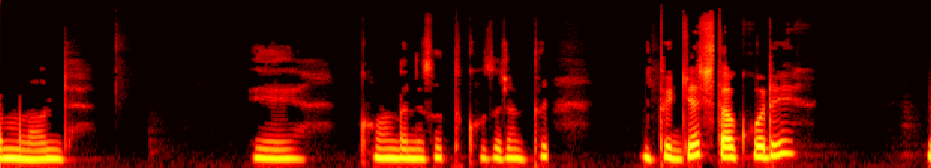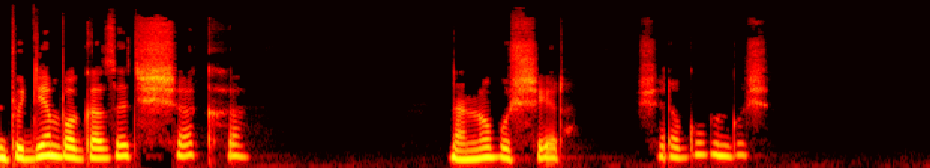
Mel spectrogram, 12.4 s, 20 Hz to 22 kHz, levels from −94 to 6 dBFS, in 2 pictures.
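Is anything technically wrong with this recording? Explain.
Yes. Compressed frames are skipped twice in this speech. At 3.64 to 3.66 s, right after "kubanga nizo tukuzire", about 400 ms of audio vanishes, roughly twenty 21.3 ms frames. At 4.74 to 4.76 s, about 100 ms, around four frames, is lost. The decoder never plays those frames, so the speech jumps forward. Unlike a dropout, no silence is left.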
